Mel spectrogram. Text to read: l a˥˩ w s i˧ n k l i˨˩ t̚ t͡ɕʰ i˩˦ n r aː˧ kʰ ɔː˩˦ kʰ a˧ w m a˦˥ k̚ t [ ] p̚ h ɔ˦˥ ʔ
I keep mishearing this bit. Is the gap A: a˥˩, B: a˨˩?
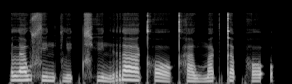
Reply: A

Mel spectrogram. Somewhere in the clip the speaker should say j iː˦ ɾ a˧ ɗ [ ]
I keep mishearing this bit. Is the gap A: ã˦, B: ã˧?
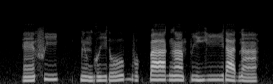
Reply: B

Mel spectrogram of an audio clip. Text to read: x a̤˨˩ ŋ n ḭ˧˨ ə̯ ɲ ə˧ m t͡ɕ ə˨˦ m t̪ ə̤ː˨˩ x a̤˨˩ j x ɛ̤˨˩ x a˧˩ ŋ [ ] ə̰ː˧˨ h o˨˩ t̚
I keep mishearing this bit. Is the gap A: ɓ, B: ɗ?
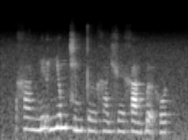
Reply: A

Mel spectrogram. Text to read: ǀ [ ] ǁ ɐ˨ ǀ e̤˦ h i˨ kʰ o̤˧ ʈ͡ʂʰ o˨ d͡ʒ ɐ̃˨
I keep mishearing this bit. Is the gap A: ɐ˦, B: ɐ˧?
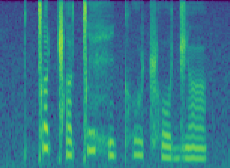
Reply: A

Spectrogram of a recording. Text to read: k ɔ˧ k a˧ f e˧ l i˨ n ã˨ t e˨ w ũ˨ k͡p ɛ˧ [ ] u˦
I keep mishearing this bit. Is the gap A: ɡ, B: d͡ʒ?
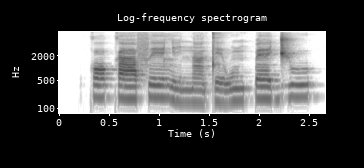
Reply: B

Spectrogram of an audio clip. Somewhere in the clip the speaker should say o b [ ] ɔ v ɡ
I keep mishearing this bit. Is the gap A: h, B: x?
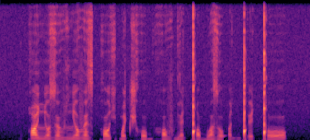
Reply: A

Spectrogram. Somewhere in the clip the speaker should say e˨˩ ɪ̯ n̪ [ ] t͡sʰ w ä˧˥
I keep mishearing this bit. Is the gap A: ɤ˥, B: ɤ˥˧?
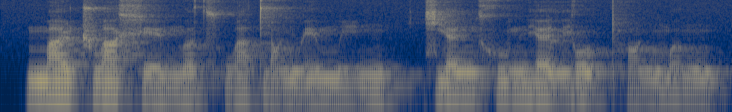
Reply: A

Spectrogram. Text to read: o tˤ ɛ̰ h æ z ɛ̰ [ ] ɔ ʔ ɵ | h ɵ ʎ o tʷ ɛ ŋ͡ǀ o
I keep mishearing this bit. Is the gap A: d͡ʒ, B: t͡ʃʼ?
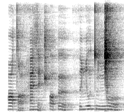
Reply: B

